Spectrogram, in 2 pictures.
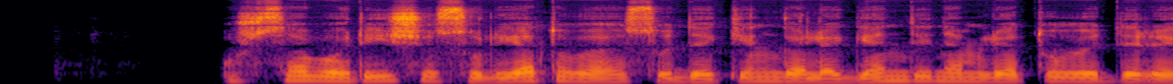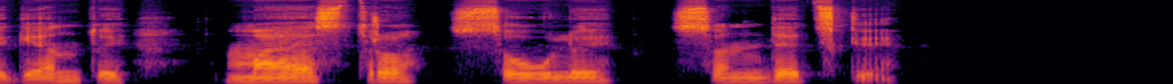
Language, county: Lithuanian, Utena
